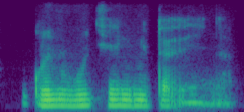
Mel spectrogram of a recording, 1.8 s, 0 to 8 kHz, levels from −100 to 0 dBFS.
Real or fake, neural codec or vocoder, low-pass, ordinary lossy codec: fake; autoencoder, 22.05 kHz, a latent of 192 numbers a frame, VITS, trained on one speaker; 7.2 kHz; Opus, 32 kbps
